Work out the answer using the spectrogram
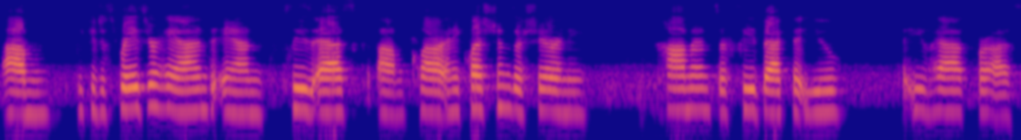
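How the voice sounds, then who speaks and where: A woman's voice: medium pitch, level tone, a little slow, phone-quality sound. Woman moderating a Q&A. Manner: repeats audience questions back clearly. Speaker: interviewer, moderator. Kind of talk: moderating audience questions.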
